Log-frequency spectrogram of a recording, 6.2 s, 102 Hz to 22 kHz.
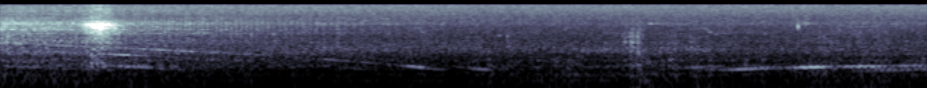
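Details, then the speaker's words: Simple electric motor on a 72-volt, 800-amp, 144-volt-rated motor speed controller under beta test with the field shunted; faint, clean whine gliding smoothly down in pitch with light clicks as it spins up freely with good power: normal motor run. "motor's running great that sucker just spin right up he's got some good power too"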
